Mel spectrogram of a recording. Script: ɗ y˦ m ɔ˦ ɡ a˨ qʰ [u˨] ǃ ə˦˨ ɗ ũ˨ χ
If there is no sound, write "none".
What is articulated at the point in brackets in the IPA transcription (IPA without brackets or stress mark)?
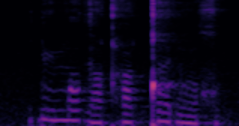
u˨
